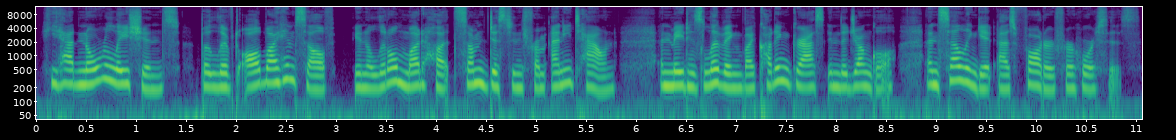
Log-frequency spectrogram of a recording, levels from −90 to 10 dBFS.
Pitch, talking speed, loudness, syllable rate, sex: 220 Hz, 195 wpm, -17 LUFS, 5.1 syllables/s, female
